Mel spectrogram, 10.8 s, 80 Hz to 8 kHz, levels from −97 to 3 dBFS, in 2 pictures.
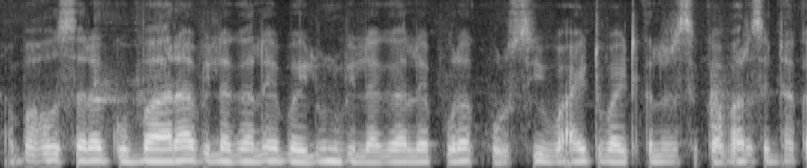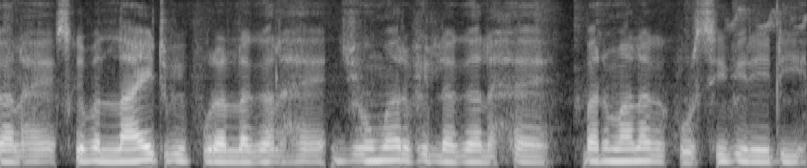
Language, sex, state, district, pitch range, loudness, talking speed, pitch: Hindi, male, Bihar, Jamui, 100-110 Hz, -18 LUFS, 205 wpm, 105 Hz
